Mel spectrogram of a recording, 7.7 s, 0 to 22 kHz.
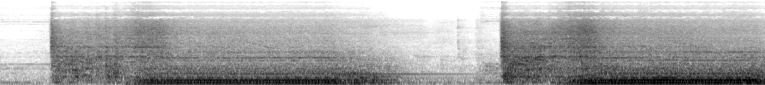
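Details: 1995 Ford F150 in a repeated start-stop test done 10 times: a brief crank, it catches cleanly, shuts off and fires again quickly, so starting is healthy.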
